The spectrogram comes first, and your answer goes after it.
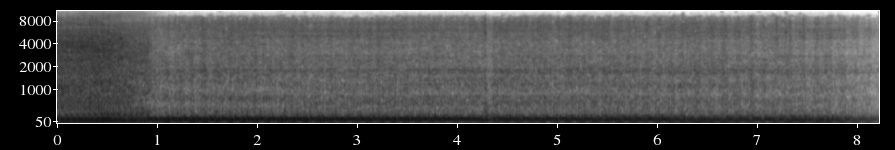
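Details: Junkyard-rescued 1970 Ford Torino GT Fastback V8, first start in decades, oil pressure 30 to 50 psi: brief rev then steady even low idle, no knocks or ticks; normal idle.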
